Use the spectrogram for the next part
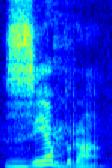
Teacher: so we stressed the first syllable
